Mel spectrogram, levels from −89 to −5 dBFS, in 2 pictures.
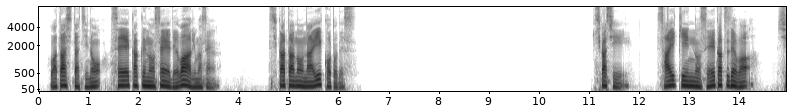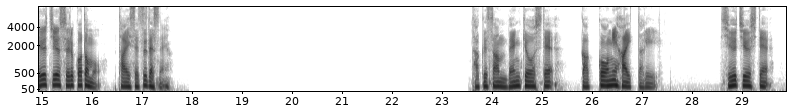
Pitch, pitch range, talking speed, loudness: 115 Hz, 100-130 Hz, 135 characters per minute, -22 LUFS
